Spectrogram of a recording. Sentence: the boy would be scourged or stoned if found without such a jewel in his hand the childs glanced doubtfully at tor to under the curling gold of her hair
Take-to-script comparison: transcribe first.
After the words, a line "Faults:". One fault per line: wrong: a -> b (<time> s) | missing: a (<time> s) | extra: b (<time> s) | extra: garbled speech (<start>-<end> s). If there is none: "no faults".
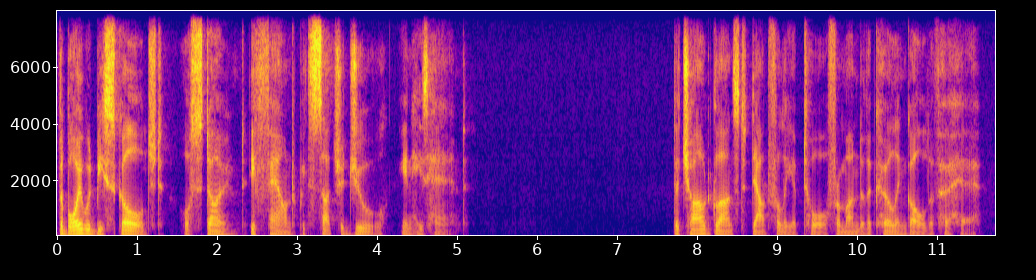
the boy would be scourged or stoned if found with such a jewel in his hand the child glanced doubtfully at tor from under the curling gold of her hair
Faults:
wrong: without -> with (3.0 s)
wrong: childs -> child (7.8 s)
wrong: to -> from (9.6 s)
